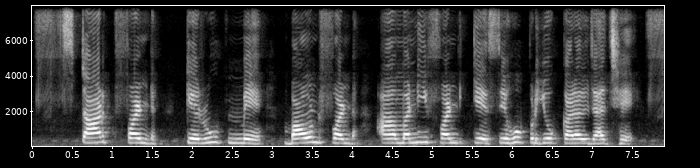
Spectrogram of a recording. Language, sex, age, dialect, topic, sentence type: Maithili, female, 18-24, Bajjika, banking, statement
